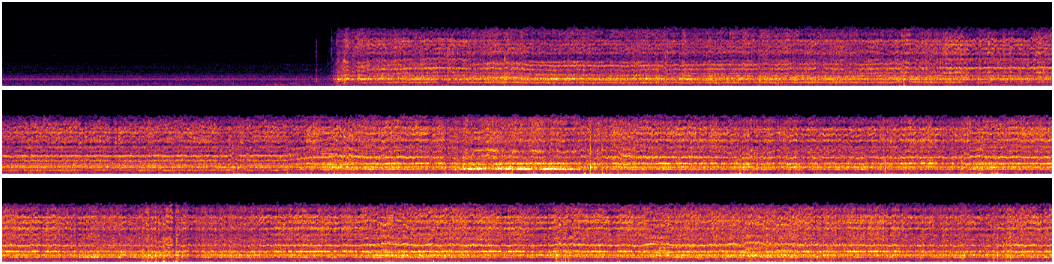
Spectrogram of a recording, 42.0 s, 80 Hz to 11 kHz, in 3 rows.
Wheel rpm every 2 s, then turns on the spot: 0, 0, 110, 150, 140, 160, 160, 160, 170, 190, 200, 200, 200, 200, 200, 200, 200, 200, 200, 200, 200.
none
